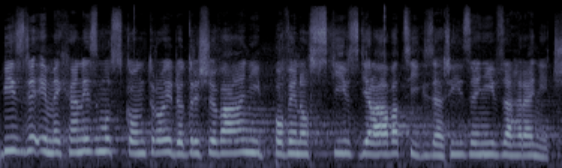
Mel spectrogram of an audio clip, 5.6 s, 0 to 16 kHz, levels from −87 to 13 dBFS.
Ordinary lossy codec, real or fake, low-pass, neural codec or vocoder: MP3, 96 kbps; fake; 14.4 kHz; vocoder, 44.1 kHz, 128 mel bands every 512 samples, BigVGAN v2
